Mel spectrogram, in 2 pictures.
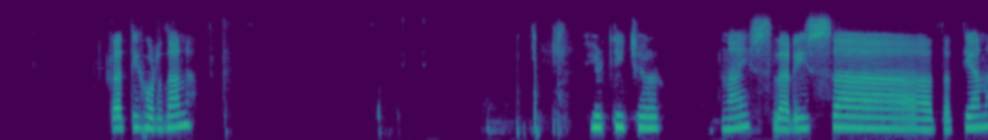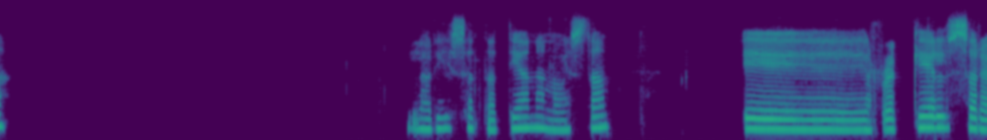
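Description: A woman speaks slowly and clearly through a headset microphone, as on an online call, pausing between phrases.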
